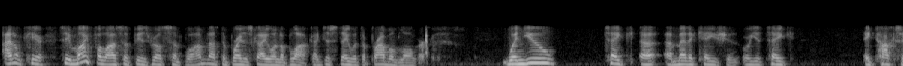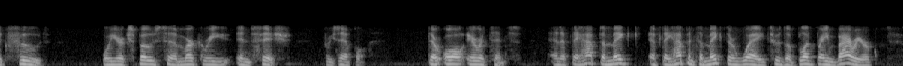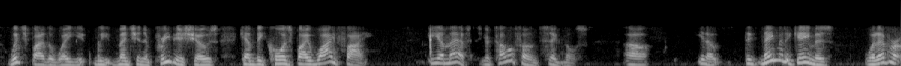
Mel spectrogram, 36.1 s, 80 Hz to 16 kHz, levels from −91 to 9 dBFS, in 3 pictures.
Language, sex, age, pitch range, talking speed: English, male, 60-79, 150-190 Hz, 155 wpm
